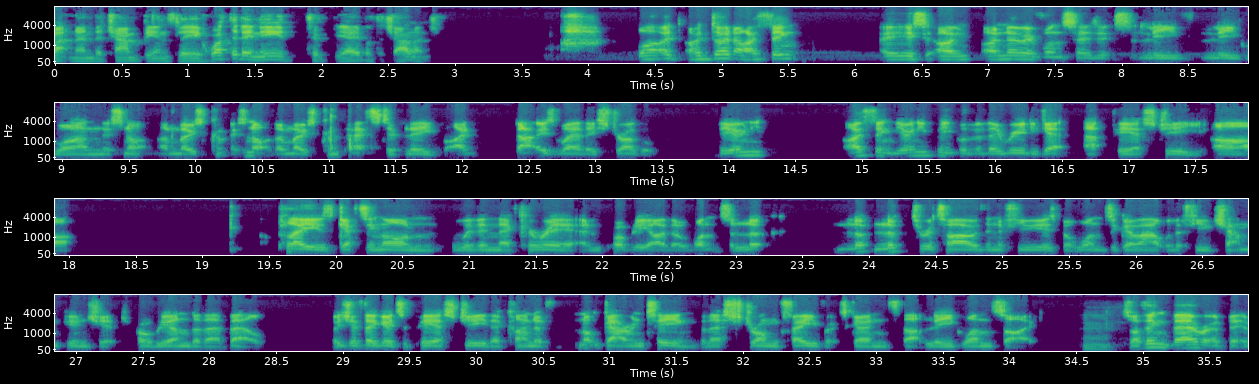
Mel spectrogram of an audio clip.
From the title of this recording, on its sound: Zoom Show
